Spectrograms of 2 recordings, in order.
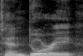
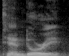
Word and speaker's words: tandoori: now I just realized you pronounced tandoori like a door yep tandoori tandoori tandoori chicken yeah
